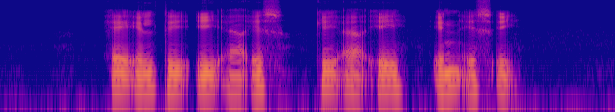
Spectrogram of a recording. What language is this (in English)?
Danish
